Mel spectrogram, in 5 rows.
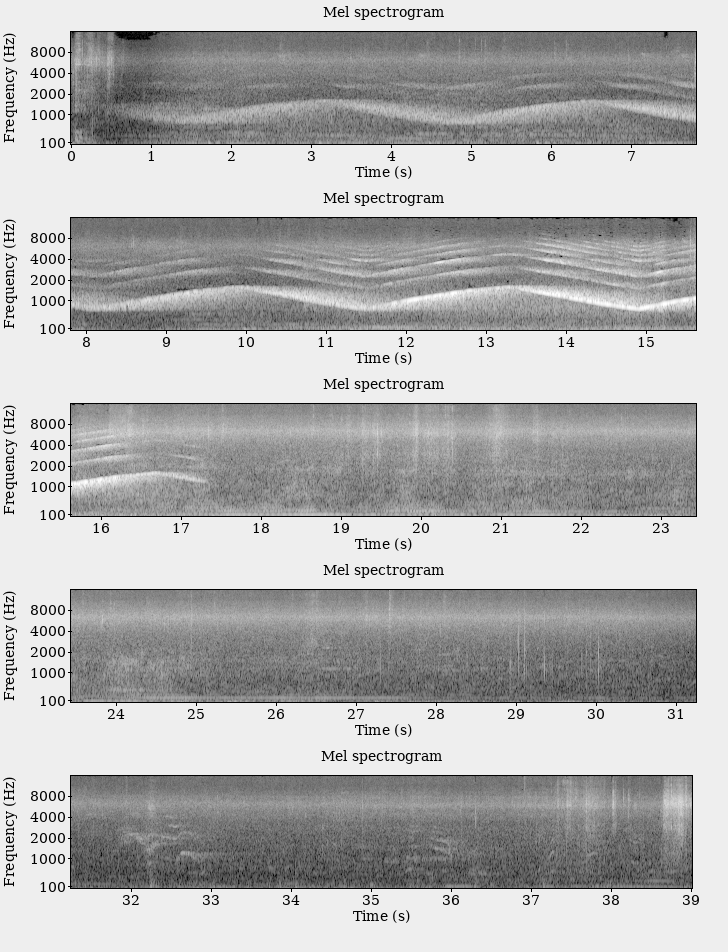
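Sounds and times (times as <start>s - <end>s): emergency vehicle siren wailing: 0.7s - 30.0s.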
